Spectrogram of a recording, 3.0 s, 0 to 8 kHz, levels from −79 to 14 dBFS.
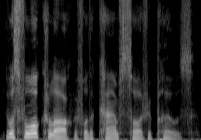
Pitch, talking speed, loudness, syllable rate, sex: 140 Hz, 180 wpm, -18 LUFS, 4.9 syllables/s, male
